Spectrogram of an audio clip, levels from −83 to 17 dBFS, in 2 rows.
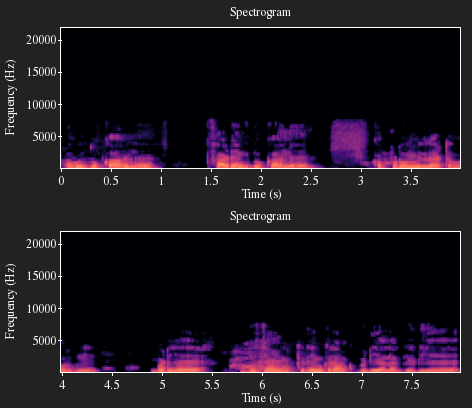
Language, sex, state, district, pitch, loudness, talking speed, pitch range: Rajasthani, male, Rajasthan, Churu, 130 Hz, -17 LUFS, 145 wpm, 120-145 Hz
